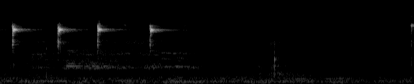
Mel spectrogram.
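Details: Morning lovebird chirping meant to prompt other lovebirds into song: four piercing, high notes in quick succession over the first second and a half, then near silence, with one more chirp at the very end.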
